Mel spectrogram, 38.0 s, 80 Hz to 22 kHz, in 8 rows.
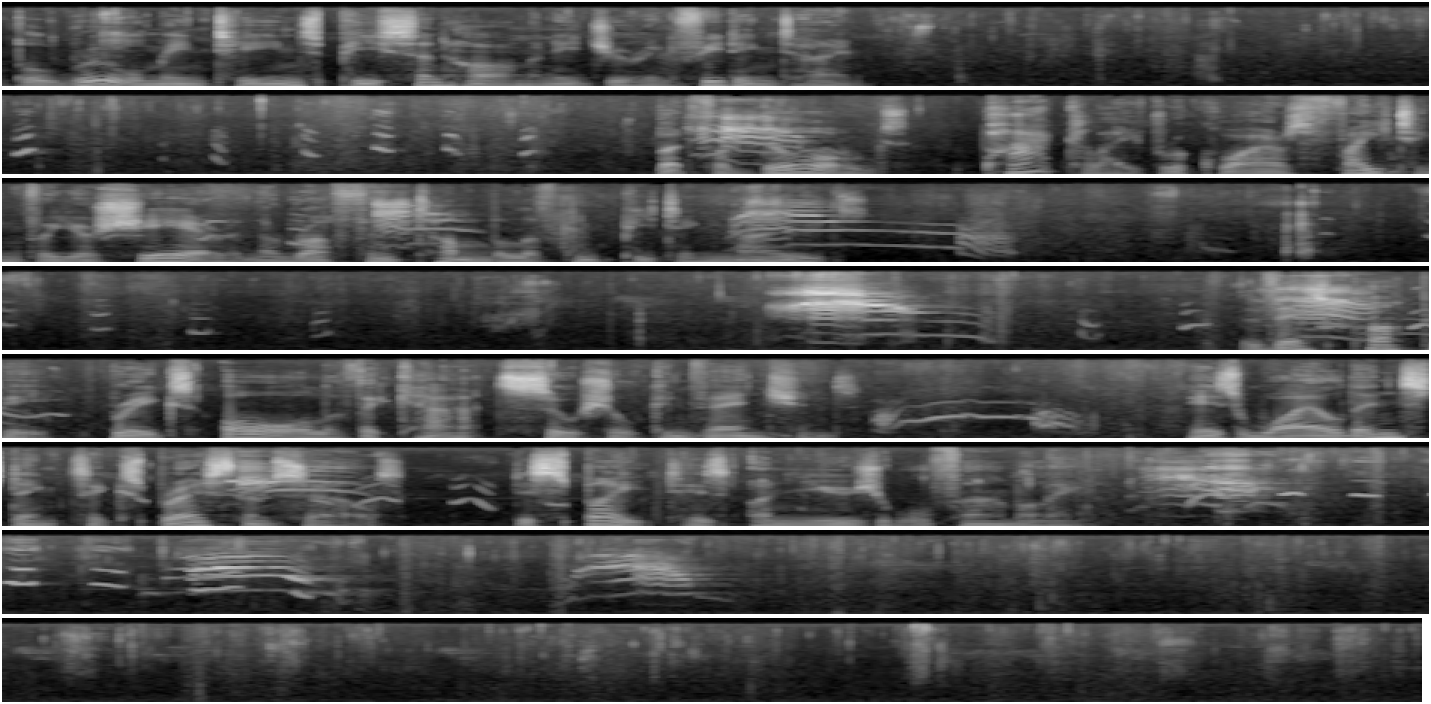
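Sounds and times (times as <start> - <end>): faint kitten squeaks: 3.9 - 7.8, 9.9 - 19.4, 21.9 - 22.9, 24.3 - 25.8, 27.4 - 34.6
kitten mewing: 4.8 - 7.8, 10.2 - 11.2, 11.9 - 13.0, 16.8 - 19.4, 24.4 - 25.5, 27.4 - 29.8.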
